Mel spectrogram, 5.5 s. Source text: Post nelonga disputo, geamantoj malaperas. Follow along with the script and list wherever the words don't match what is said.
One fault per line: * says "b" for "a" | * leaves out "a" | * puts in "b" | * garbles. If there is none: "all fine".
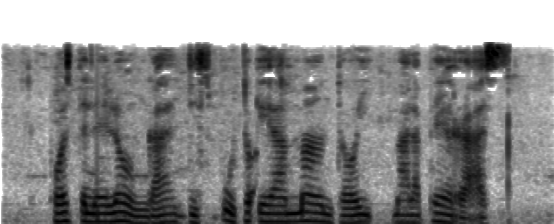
all fine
